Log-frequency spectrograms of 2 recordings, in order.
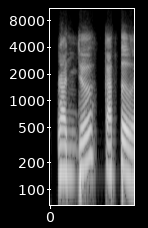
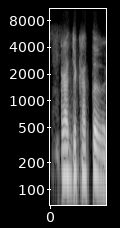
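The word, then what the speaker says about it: Runge-Kutta: Jadi cara bacanya ini adalah range kata ya. Nah, range kata. Jadi kayak saya kalau mendengar itu kayak bahasa Bali gitu ya. Tapi orang MIT itu range kata gitu. Bacanya. India kayaknya, Pak. Mungkin ya, nggak tahu, saya belum ngecek di Wikipedia ya. Jadi bacanya adalah range kata. Nah, kayak bahasa Bali ya.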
